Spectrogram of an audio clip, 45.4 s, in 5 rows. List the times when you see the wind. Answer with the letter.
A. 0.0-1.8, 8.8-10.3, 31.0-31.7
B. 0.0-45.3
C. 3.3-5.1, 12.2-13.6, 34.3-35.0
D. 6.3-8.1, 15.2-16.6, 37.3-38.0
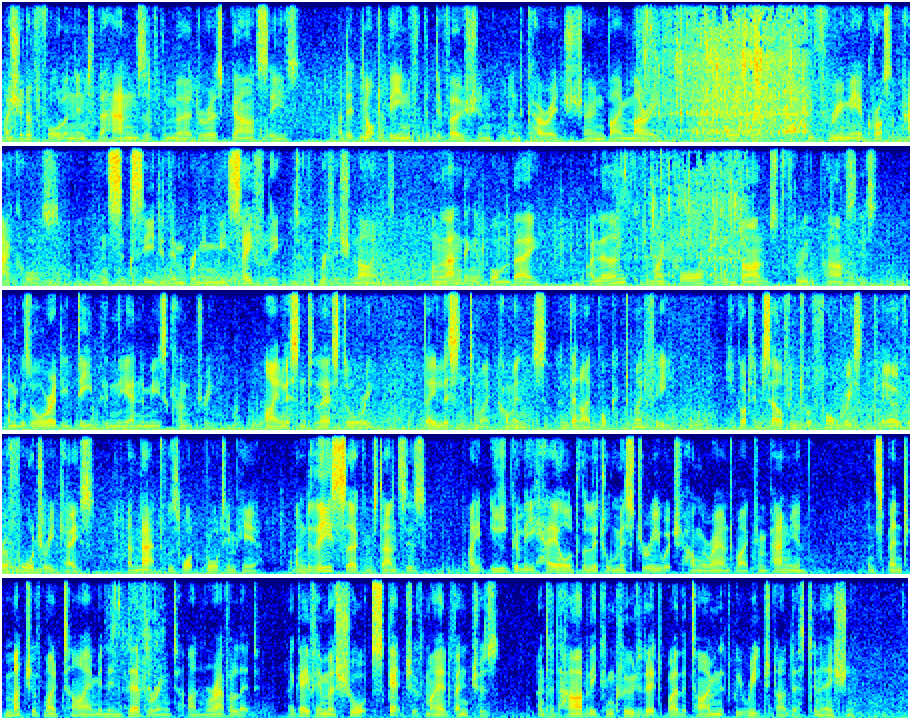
B.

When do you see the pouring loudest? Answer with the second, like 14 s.
8 s.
